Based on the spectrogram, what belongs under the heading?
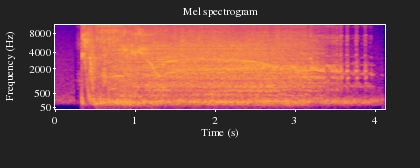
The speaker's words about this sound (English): The rock flickered, then disappeared in a quick flash of electricity. All that remained was an electric buzz that lingered in the air for a few seconds.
